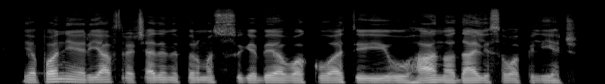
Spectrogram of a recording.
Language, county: Lithuanian, Kaunas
